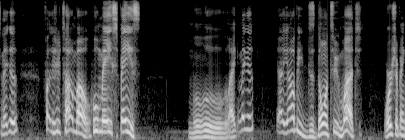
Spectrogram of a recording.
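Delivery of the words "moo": low, drawn-out mock moo; cow moo. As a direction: moo back like a dumb cow. Cow answers who made space.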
